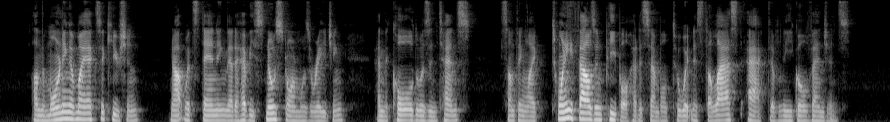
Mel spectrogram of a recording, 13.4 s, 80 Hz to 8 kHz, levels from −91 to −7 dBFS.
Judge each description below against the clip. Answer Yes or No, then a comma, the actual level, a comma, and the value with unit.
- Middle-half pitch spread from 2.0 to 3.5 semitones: Yes, average, 2.9 semitones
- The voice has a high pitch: No, low, 125 Hz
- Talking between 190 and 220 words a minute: No, average, 155 wpm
